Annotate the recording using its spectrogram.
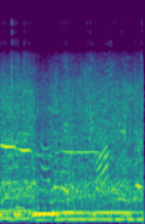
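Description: Loud live band sound from a festival stage's PA, with steady low droning notes, heard from within the crowd amid nearby voices.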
